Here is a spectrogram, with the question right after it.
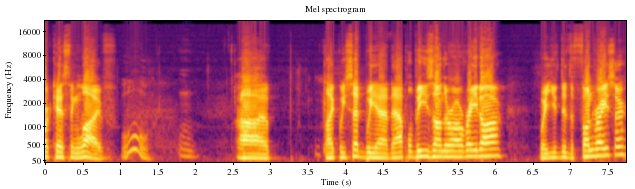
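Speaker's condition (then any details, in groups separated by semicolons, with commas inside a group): No condition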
